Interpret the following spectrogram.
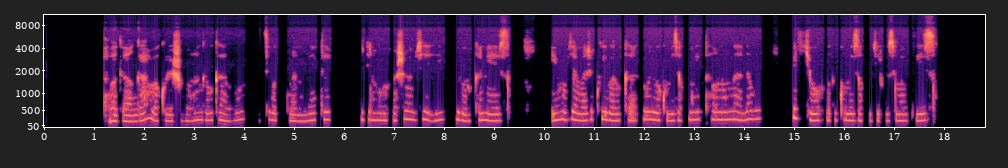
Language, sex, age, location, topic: Kinyarwanda, female, 18-24, Kigali, health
